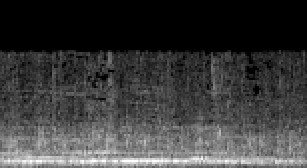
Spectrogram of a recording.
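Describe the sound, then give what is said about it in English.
An audience claps hands unto the Lord in a dense, steady wash of overlapping claps, loud and continuous with no gaps, with a faint murmur of voices underneath. “Come on, if you're really excited, why don't you clap your hands, all you people, and somebody shout unto God with the voice of triumph.”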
